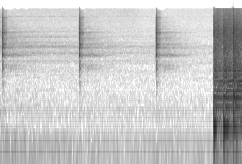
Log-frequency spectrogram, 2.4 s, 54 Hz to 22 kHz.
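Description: Three faint, short ticks, evenly spaced about 0.8 s apart (roughly 77 beats a minute), like a digital metronome click keeping time during a pause in a reggae drum beat.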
